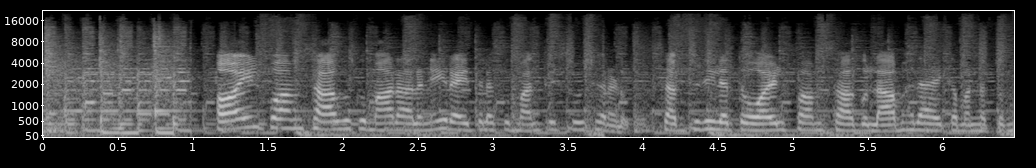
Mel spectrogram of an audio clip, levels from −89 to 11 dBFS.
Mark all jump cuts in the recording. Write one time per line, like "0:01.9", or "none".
0:01.0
